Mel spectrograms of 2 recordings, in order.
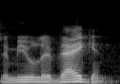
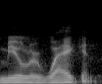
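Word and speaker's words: Meillerwagen: my good German friends I have to remember to pronounce W's as V's right so this is mu live aegon not the Mueller wagon launcher it carried it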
